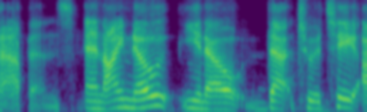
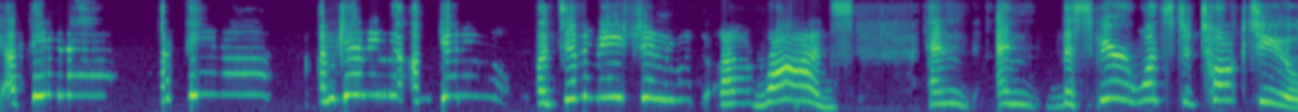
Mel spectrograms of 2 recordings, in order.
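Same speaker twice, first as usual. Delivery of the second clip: put-on very high, calling yell; 13 semitones higher than usual. Retelling a girl running down and yelling a name: imitating someone yelling. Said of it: "starts yelling for me".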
